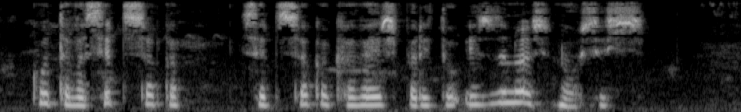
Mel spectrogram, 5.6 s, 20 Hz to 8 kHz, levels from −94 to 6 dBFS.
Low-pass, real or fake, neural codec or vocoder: 7.2 kHz; real; none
